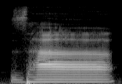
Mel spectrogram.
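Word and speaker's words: زاي: ঝার আওয়াজ বাহিরের দিকে হালকা বাতাস বের হবে এবং আওয়াজটা একটু শক্ত মতো করে উচ্চারণ হবে, যেমন ঝা। ঝা উচ্চারণের ক্ষেত্রে বাহিরের দিকে অবশ্যই বাতাস বের হবে, যেমন দেখুন, ঝা ঝা ঝা।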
